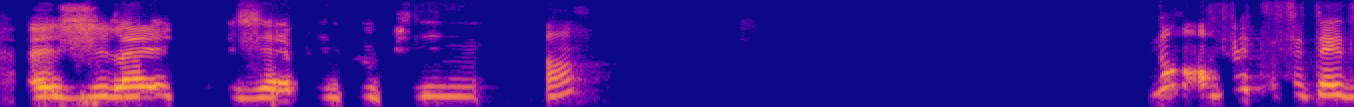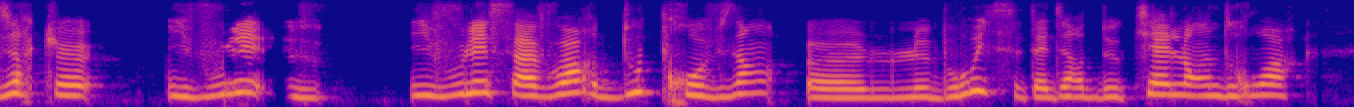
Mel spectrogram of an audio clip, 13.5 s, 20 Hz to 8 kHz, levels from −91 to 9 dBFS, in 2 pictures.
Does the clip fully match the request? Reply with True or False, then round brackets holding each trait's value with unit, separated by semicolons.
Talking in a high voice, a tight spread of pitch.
False (240 Hz; 3.8 semitones)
